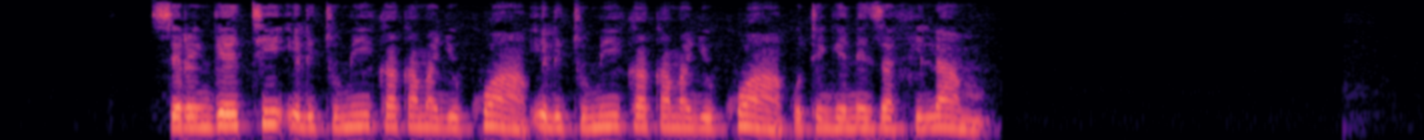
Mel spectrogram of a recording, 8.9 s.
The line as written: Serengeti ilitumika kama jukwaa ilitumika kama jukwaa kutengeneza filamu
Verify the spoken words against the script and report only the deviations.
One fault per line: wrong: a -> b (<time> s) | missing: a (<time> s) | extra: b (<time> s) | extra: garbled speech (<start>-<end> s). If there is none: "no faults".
no faults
